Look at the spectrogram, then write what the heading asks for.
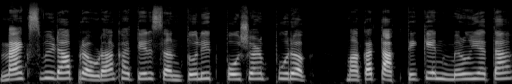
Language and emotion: Goan Konkani, neutral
